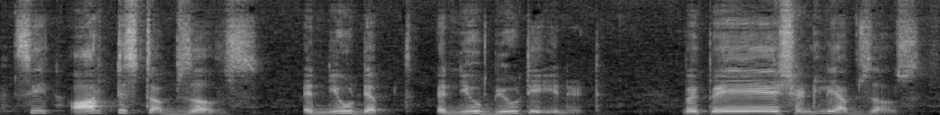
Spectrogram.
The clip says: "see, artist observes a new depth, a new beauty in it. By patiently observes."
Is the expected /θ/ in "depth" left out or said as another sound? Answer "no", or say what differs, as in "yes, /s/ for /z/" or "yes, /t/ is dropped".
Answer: yes, /t/ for /θ/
